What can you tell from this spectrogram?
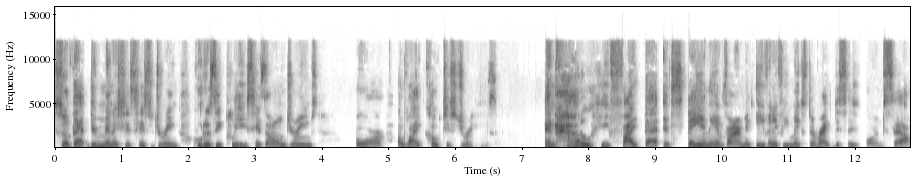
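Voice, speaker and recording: Dark and mellow in tone, a woman speaks at a fairly low pitch with ordinary pitch variation, in a dry, close sound with no echo. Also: fairly slow pace. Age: 60s. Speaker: athletics coach and mentor. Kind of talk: podcast interview.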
